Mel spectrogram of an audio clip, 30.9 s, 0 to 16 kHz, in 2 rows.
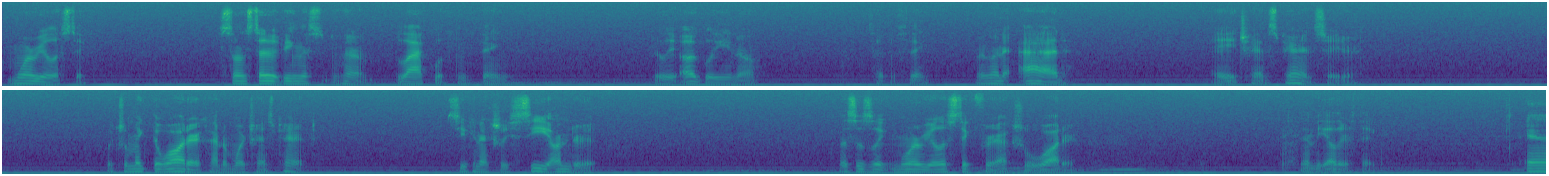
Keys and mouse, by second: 2.0-4.2 middle drag, 13.9 click, 14.9-16.1 drag.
